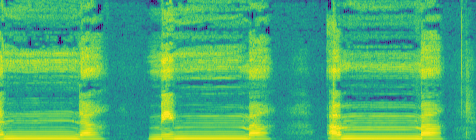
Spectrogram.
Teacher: جو نون اور میم کا جو مخرج ہے اس میں ناک بھی شامل ہے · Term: غنّہ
